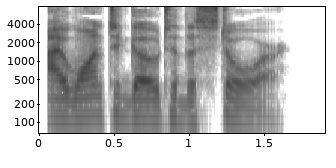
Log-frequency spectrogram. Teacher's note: the words want, go, and store have more stress because they carry meaning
